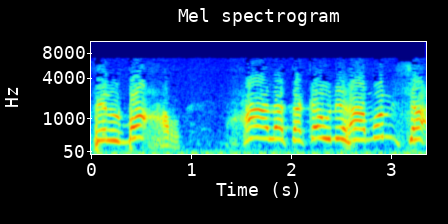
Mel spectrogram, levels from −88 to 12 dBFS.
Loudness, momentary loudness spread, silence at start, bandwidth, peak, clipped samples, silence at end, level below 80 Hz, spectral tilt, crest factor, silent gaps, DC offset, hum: -14 LUFS; 7 LU; 0 s; 7.2 kHz; -4 dBFS; under 0.1%; 0 s; -46 dBFS; -6 dB/octave; 12 dB; none; 0.6%; none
